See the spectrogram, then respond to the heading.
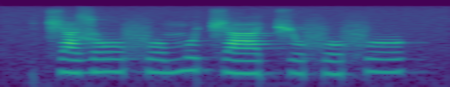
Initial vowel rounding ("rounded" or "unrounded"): unrounded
